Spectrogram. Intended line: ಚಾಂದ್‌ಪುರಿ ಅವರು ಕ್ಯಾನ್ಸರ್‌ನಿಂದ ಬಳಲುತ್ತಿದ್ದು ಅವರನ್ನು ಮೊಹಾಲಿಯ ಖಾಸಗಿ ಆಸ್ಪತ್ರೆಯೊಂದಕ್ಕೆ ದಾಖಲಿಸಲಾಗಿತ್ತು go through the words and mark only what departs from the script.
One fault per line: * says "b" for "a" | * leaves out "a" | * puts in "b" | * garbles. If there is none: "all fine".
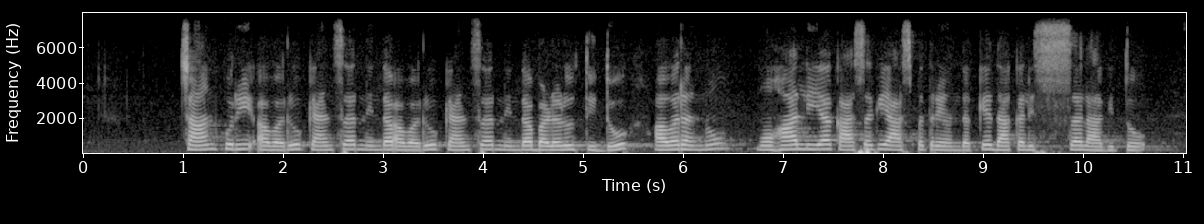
* puts in "ಅವರು ಕ್ಯಾನ್ಸರ್‌ನಿಂದ"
